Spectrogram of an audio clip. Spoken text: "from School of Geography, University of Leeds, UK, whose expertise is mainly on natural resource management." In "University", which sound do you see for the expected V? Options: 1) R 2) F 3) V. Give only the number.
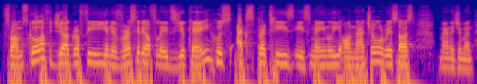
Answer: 3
